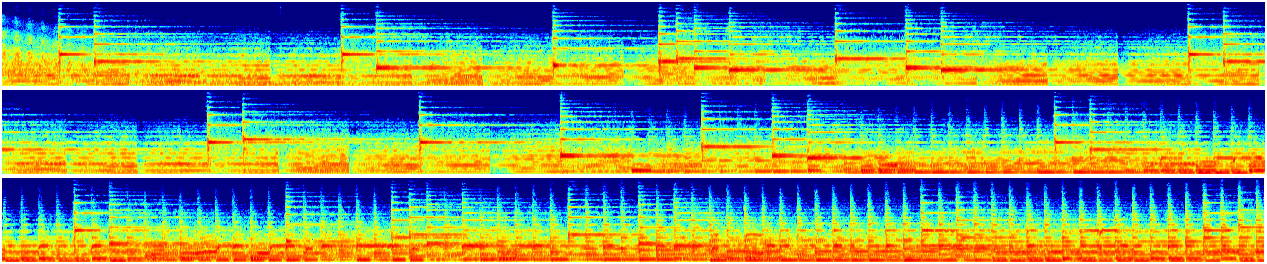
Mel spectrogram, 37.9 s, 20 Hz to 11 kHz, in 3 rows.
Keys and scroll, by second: 15.4 ctrl+alt+z, 30.1 ctrl+], 31.4 ctrl+alt+z.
